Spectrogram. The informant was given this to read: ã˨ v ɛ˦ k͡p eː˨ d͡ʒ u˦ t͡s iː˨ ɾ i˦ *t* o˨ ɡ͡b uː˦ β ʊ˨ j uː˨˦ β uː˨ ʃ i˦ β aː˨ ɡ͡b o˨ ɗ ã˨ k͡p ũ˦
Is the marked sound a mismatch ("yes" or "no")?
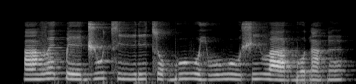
yes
